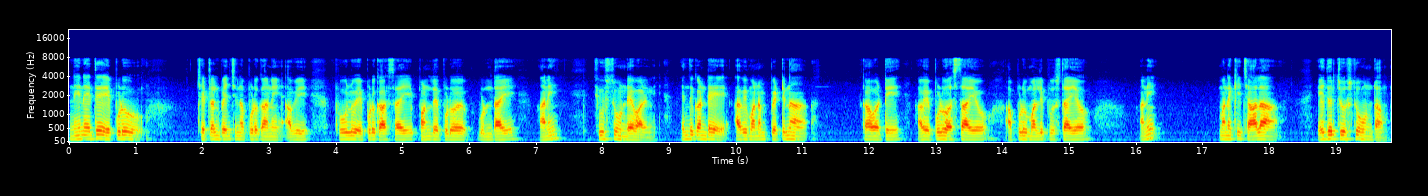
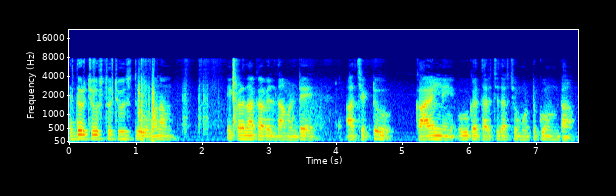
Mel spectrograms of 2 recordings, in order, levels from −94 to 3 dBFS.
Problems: constant background noise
